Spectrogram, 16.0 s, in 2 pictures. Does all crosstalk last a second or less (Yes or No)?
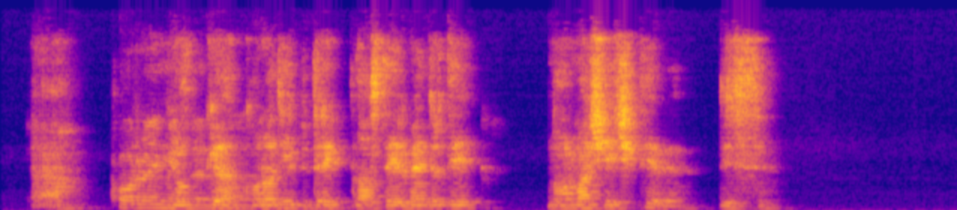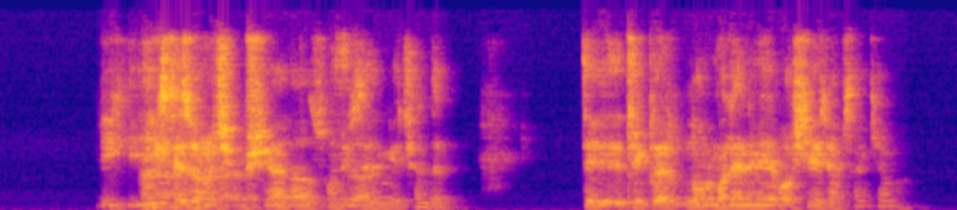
No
